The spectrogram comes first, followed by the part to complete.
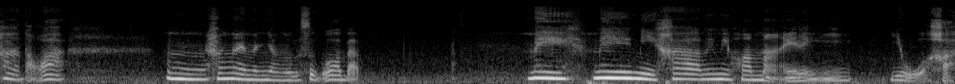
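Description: Several separate packets went missing from this speech recording's stream around 5.47 to 5.65 s. That points to five 20 ms Opus frames. Each lost packet was recovered by lost packet rebuilding from error correction: the decoder played the low-bitrate copy carried in the following packet. About 100 ms of audio was reconstructed this way, so there is no gap or dropout, but that stretch sounds rougher and noisier than the surrounding speech.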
